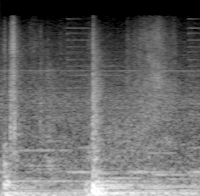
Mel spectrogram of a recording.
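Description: Soft background music. About a second in there is a thump, and the tarot deck is spread out across the table.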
